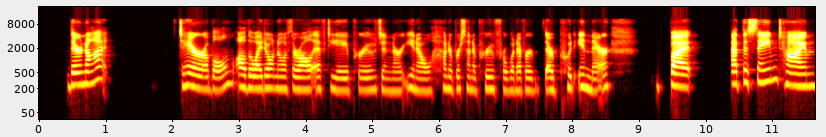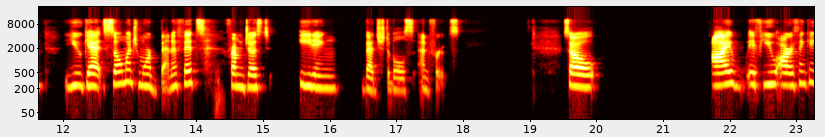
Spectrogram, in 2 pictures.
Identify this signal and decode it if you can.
Speech in English. There is no code.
